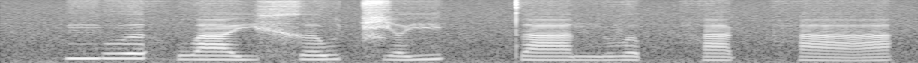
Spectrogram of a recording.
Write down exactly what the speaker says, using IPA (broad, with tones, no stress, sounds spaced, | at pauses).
m u˧ ə̯ h w a˨˩ j x ə˨˦ w t͡ɕ ə˨˦ j | t̪ a˨˩ n v ə˨˩ p̚ h a˨˩ k̚ h aː˧˩˨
